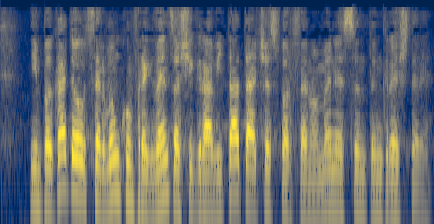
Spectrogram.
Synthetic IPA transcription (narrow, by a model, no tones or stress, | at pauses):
d̪inpəkat̪e̞o̞bse̞rvəmkumfɾe̞ɡve̞nt̪saʃiɡɾavit̪at̪eaːt͡ʃe̞st̪o̞rfe̞no̞me̞ne̞sunt̪ɨŋkɾe̞ʃt̪e̞ɾe̞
